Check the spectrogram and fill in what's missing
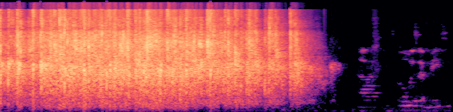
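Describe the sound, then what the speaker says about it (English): An audience at a periodontal study club event gives a speaker a warm round of applause, dense steady clapping for about four seconds before it quickly fades into near silence. "A warm round of applause for our first speaker"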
